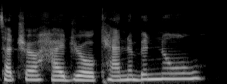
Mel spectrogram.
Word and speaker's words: tetrahydrocannabinol: I believe that's pronounced tetrahydrocannabinol Cana, cannabinol.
